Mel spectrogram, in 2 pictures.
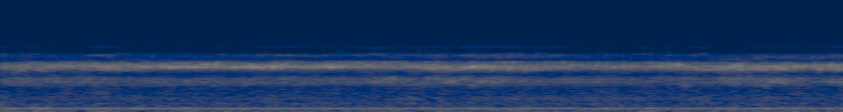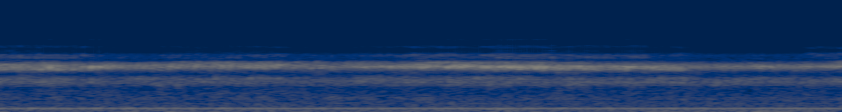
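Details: Frogs in full chorus outside a house in Escanaba, Michigan, in the Upper Peninsula: a steady, overlapping sheet of high-pitched peeps and trills, gently rising and falling in loudness, over a constant low electrical-sounding hum.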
